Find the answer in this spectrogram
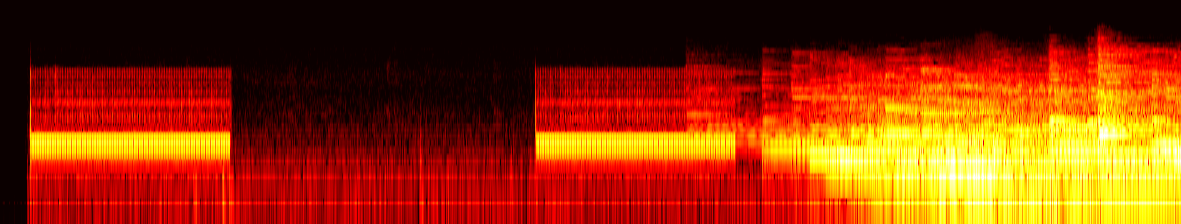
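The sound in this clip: Telephone tones through a headset: a steady dial tone sounds twice with a silent gap between, then a denser, louder wash of dialing and ringing sound takes over.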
